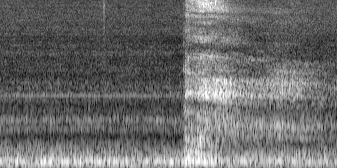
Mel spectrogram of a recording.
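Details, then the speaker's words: Old gas boiler on a no-heat call, pilot lit but the control not calling: low steady rumble, then a soft whoosh as the burner lights and settles into an even roar. Clean ignition. "Okay. Sounds good to me. Hope it's that simple."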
